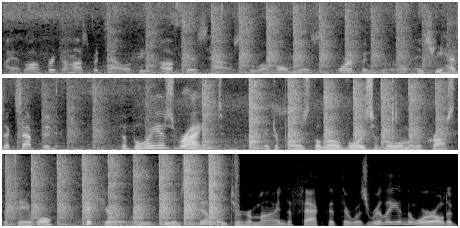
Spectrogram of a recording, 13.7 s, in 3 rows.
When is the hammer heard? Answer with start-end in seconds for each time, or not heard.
0.6-11.5.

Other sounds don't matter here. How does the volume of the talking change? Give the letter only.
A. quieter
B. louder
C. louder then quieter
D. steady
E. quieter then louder
C.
